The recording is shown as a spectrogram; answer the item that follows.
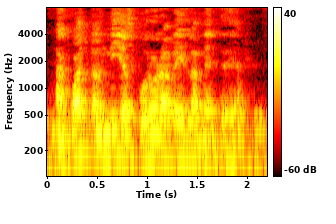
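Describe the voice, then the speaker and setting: A man's voice: fairly high pitch, steady tone, fairly quick, echoey room, recorded from a distance, noisy background. A male pastor preaching a sermon in a conversational way, often checking in with his congregation. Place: church hall.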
